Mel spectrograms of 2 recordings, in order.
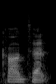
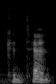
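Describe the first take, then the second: First: The stress is on the first syllable. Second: The stress is on the second syllable. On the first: It means material. The speaker calls it right. "instead of content" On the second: It means satisfied. The speaker calls it wrong. "I put the wrong emphasis on the wrong syllable"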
